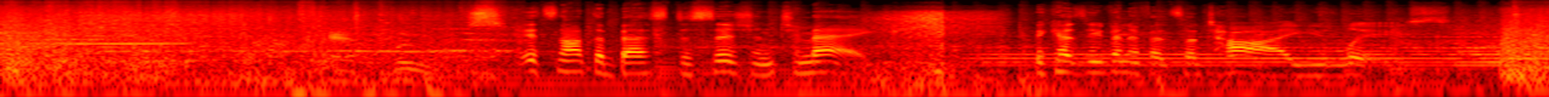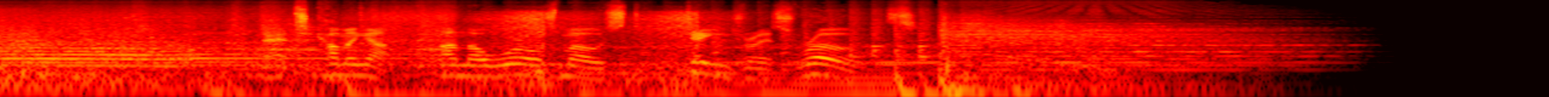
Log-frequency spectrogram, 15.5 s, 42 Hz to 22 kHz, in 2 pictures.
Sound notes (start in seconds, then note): 0.1 vehicles thudding; 7.4 vehicles thudding; 7.5 train horn honking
